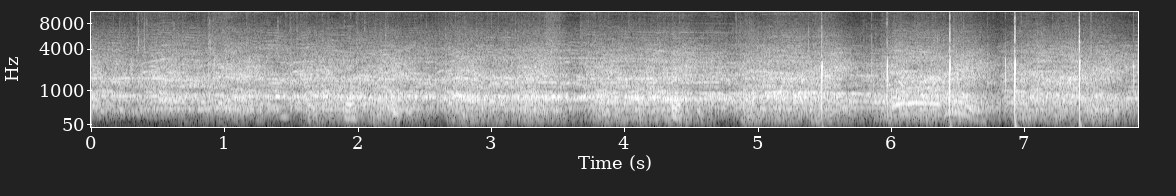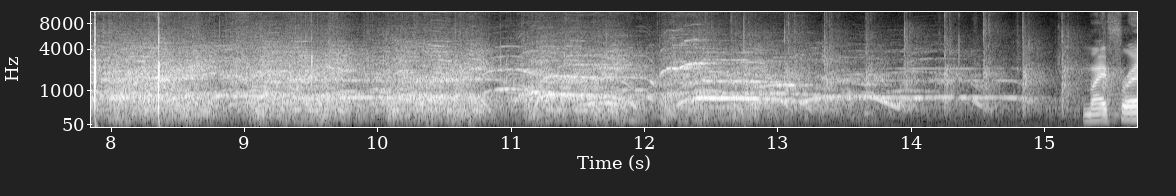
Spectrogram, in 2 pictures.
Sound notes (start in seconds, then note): 0.0 chants of “Hillary, Hillary”; 0.0 cheering; 0.5 clapping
